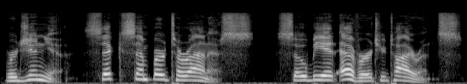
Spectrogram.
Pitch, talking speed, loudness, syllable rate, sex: 185 Hz, 115 wpm, -17 LUFS, 4.0 syllables/s, male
